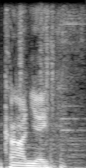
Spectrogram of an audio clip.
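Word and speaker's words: Khanye: man was 20 years old his name was Kanye but it's spelled k h a n ye e he's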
